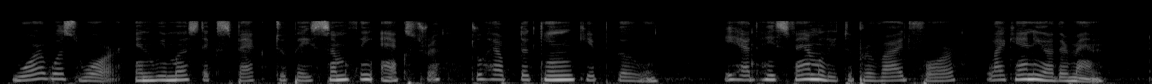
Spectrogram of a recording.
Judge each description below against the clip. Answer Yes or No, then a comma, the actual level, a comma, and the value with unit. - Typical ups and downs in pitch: Yes, average, 4.1 semitones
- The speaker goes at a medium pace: Yes, average, 145 wpm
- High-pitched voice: Yes, high, 205 Hz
